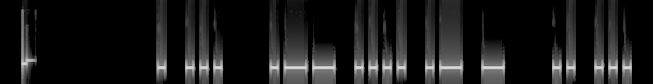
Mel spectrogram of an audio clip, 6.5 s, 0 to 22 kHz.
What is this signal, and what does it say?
Morse code, heard as a keyed tone, about 17 wpm, 700 Hz. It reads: ES WHAT IS
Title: Sentences from Top 100 Words and Abbreviations 17wpm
